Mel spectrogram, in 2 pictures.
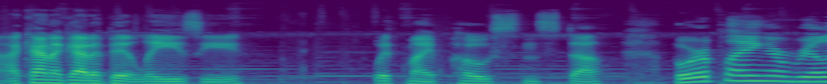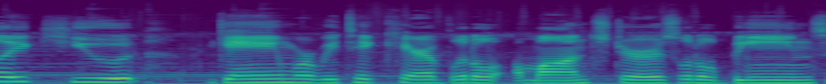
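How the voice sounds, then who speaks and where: A man's voice: medium pitch, sharp tone. A man hosting a livestream as a VTuber, chatting casually while he plays a game, with effusive, gushing greetings and a cutesy, cooing way of talking. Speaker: VTuber streamer host.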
